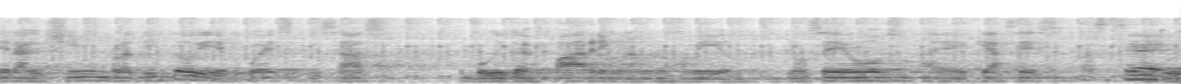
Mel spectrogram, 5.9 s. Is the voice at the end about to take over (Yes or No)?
Yes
